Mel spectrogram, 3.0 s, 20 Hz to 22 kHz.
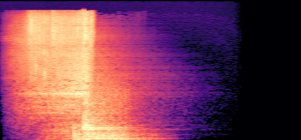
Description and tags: SFX Thrilling Build-Up and Hit 5 (Made at Paradise AIR)
I recorded a lot of sounds in the area, and edited them into a series of thrilling sound effects.
action, appearing, approaching, build-up, buildup, cinema, cinematic, climatic, climax, crescendo, drama, dramatic, fear, film, filmic, futuristic, hollywood, increasing, intense, movie, rising, SFX, suspense, tense, tension, threatening, thrill, thriller, thrilling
